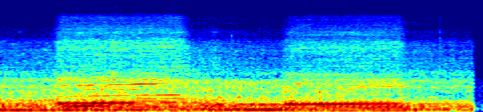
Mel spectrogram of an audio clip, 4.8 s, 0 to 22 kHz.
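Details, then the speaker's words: Two smooth rev pulls with an even, deep drone and no rasp or rattle from a VQ-swapped Nissan S13 240SX after exhaust rework with 90-degree bends and a new bracket; exhaust now sounds tidy, like a performance Z. "Well, that was a success. The exhaust is much better. It actually sounds like a performance Z now."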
